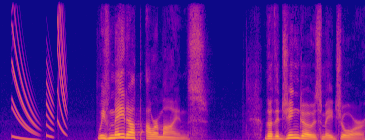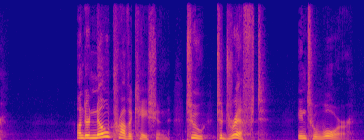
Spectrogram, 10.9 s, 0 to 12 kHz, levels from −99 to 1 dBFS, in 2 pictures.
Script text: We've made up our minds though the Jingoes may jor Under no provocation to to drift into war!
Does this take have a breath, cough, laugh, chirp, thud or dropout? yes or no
yes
